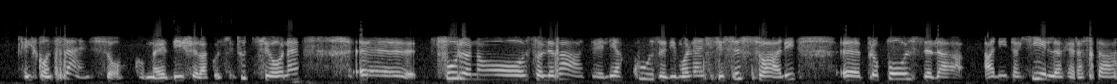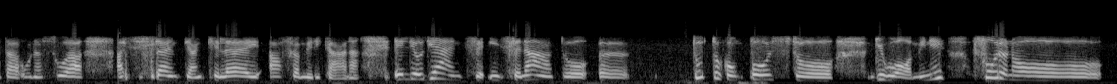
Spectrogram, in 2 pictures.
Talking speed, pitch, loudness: 105 wpm, 205 Hz, -22 LUFS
